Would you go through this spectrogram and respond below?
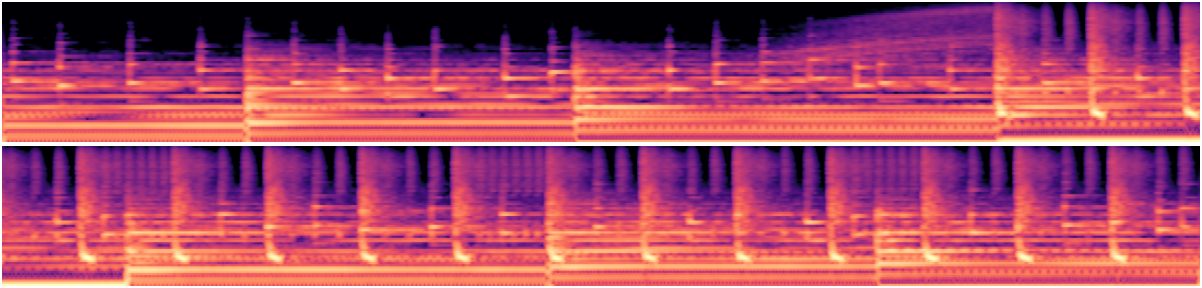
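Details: Electronic dance music with a heavy bass beat, layered synthesizers and a rising sweep, with no animal sounds.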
